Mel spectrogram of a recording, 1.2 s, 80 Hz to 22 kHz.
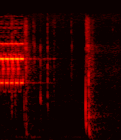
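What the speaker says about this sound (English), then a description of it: "Eli, mute your fucking phone." A phone rings during a Saints Row 5 gameplay session, a short bright electronic tone at the start and then a brief sharp clatter, heard alone with no talk.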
